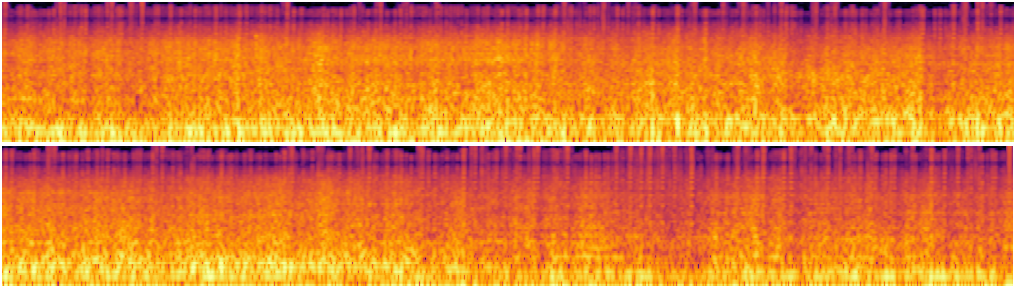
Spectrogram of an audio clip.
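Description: Ryko SoftGloss XS car wash's blower dryer running steadily over the truck, drying it, heard from inside the cab: a continuous rush of air with a deep low rumble.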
